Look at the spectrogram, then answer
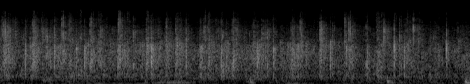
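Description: An audience claps at a live podcast panel at Anthrocon 2023, producing sustained dense applause from a crowd, moderately distant and even throughout.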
